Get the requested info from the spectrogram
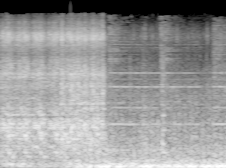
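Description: Small carburetted car petrol engine being started: about a second of starter cranking, then the engine catches and runs with a low rumble.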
